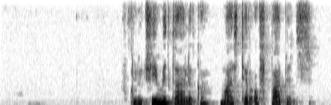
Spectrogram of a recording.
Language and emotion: Russian, neutral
